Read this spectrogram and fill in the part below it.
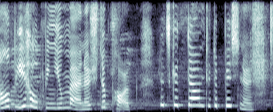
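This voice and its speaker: Using a put-on character voice, a woman talks at a moderate pace with an extremely high pitch and very wide pitch swings. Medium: game stream. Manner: brisk, businesslike.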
